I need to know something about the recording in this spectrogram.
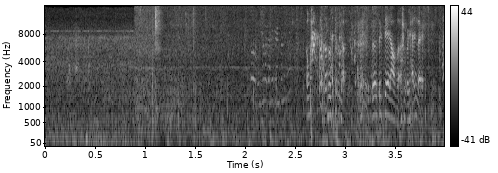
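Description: Footsteps tap along a hollow walkway.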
